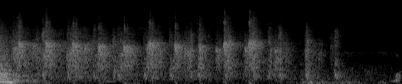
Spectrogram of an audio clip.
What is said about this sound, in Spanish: Dale palmas al Señor, hermano que tú estás en Cristo. Estás en Cristo.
